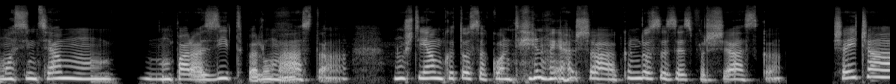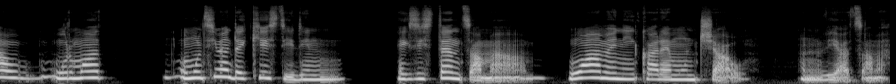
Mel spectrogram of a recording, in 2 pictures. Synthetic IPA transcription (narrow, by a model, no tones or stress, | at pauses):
məsimt̪siam | unpaɾazit̪pe̞luma̰ast̪a̰nuʃt̪iamkɨt̪o̞səko̞nt̪ʰinujeaʃakɨnd̪o̞səs̬e̞sfɨrʃiaskə̰ | ʃiait͡ʃʲa | urmat̪̚ | o̞mult̪sime̞d̪e̞kʲʰe̞st̪ijd̪in | e̞ɡzist̪e̞nt̪samea̰ | wame̞nikaɾe̞munt͡ʃa̰w | ɨnvia̰t̪sa̰ma̰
